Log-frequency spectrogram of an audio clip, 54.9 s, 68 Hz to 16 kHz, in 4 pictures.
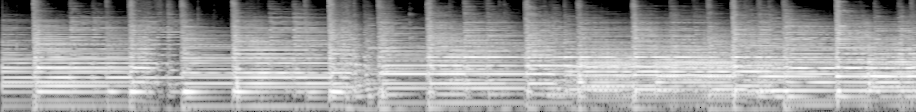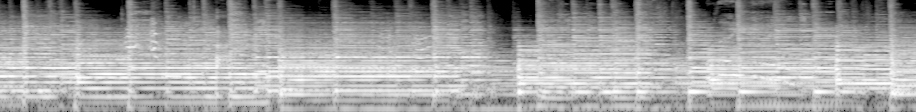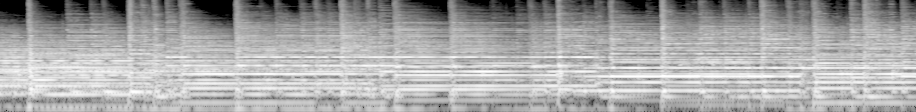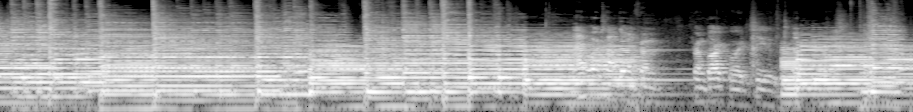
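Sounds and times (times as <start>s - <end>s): piano playing: 0.1s - 51.8s, 53.0s - 54.9s
acoustic guitar strumming: 0.1s - 54.9s.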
